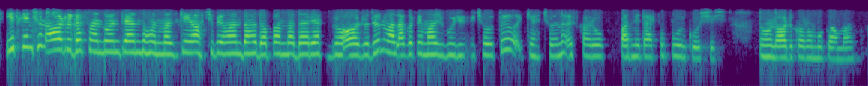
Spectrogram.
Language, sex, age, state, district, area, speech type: Kashmiri, male, 18-30, Jammu and Kashmir, Budgam, rural, conversation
